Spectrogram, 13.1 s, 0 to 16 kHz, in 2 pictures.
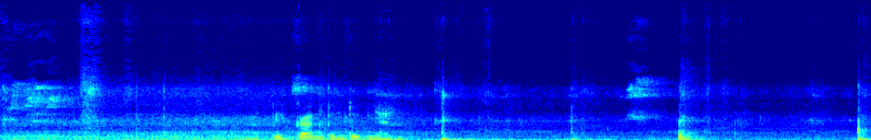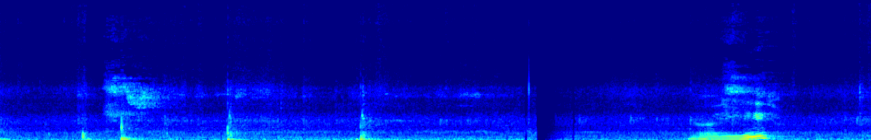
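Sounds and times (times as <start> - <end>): hands patting dough: 3.1 - 10.5.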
